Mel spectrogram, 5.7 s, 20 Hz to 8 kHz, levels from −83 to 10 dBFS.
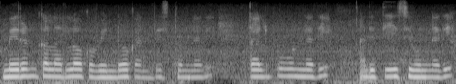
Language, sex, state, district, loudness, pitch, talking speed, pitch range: Telugu, female, Telangana, Mahabubabad, -16 LUFS, 205 Hz, 115 wpm, 195-210 Hz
